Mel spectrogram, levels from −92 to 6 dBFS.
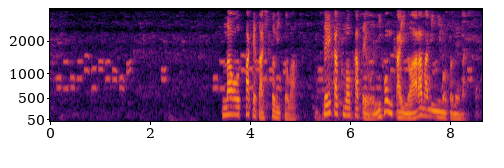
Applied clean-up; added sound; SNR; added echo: classical method WPE with log-MMSE.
